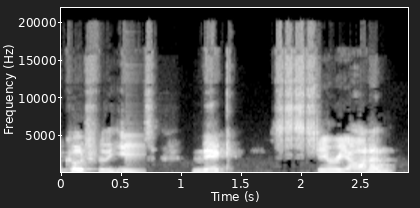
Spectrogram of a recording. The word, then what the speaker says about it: Sirianni: I can never pronounce his name, but the new coach for the East, Nick Sirianni. Sirianni, yeah, you got it.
